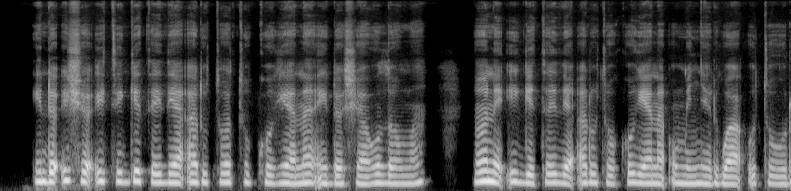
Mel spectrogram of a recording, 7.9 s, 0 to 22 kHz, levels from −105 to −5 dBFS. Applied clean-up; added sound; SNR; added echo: neural mask model Resemble Enhance denoiser.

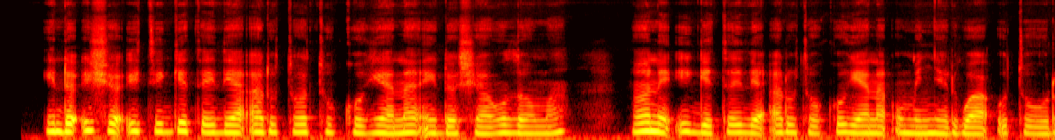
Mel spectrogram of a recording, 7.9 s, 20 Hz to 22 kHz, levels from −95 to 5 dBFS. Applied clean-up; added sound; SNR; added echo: none; none; none; none.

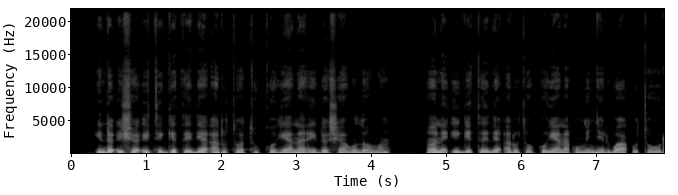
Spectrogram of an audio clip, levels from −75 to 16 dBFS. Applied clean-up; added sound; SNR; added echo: neural mask model DeepFilterNet 3.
